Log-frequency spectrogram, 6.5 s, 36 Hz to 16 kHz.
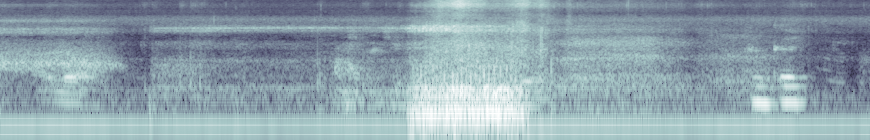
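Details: Snoring at 2:38 am: a single loud, deep, rattling snore rising over a steady low hum, faint voices in background.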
